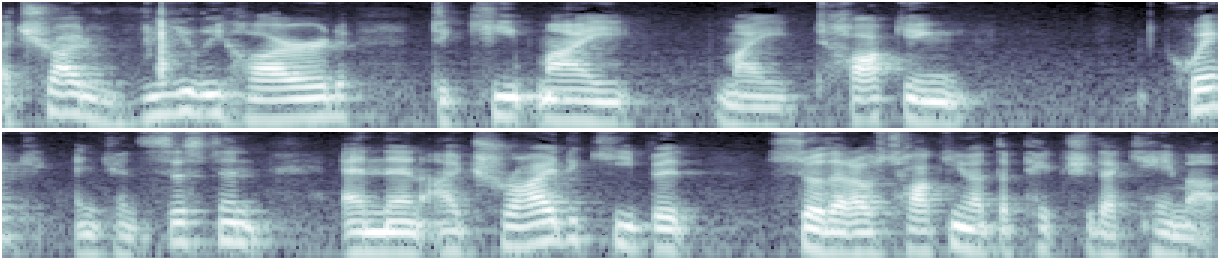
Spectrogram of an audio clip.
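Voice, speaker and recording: This man talks at a moderate pace in an unremarkable speaking voice. His pitch sits in the medium range and varies in an ordinary way. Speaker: teacher demonstrating software. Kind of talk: tutorial. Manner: casual.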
